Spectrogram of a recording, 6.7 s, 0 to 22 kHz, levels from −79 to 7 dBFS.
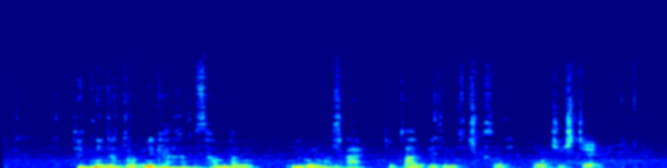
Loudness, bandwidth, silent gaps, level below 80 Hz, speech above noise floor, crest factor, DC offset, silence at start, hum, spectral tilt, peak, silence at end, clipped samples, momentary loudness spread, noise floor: -32 LUFS; 13.5 kHz; none; -62 dBFS; 30 dB; 20 dB; under 0.1%; 0.75 s; none; -7.5 dB/octave; -12 dBFS; 0.65 s; under 0.1%; 15 LU; -61 dBFS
